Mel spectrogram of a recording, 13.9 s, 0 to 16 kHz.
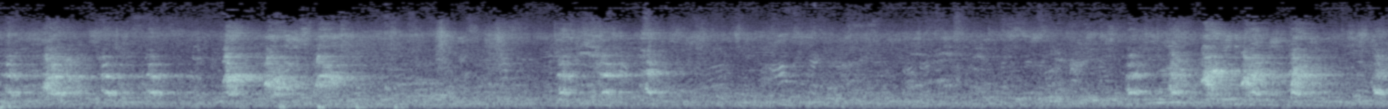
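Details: At a terrier club's 120th anniversary show, Kerry Blue Terrier bitches compete in the open class; repeated clipped barks come in clusters every few seconds, with steady crowd chatter and hall echo beneath.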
